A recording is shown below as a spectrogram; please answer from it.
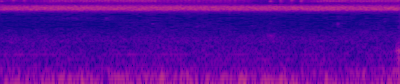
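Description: Steady high-pitched chorus of insects, crickets and the like, with a low rumble underneath.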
